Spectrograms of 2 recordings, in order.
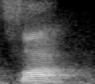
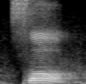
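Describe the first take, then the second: First: The syllable is thin with an open 'a'. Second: The syllable is heavy with a rounded 'o'. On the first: The speaker calls it wrong. "tidak keluar sa, tidak begitu" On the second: The speaker calls it right. "tapi so"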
